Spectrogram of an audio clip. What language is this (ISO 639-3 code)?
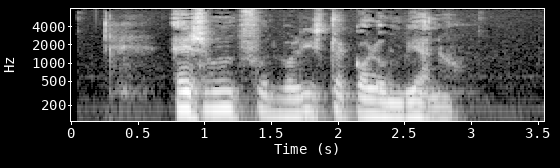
spa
